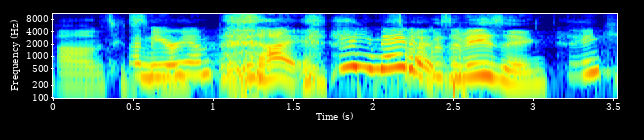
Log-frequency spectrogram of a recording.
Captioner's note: laugh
